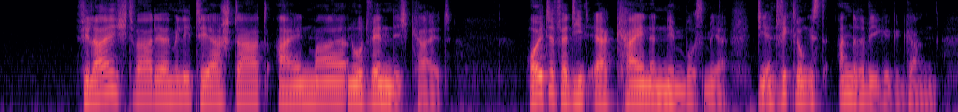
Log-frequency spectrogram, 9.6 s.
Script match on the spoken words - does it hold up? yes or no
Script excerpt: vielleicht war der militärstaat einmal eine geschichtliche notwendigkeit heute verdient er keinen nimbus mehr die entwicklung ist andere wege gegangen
no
